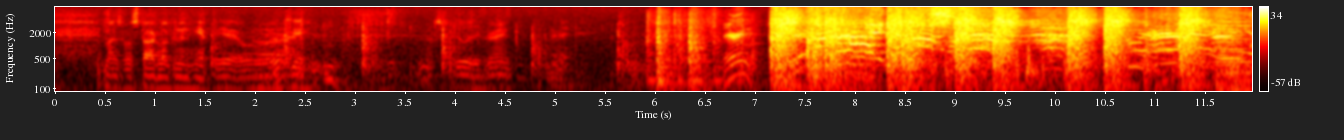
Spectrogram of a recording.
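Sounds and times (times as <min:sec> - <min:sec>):
speech: 0:00.4 - 0:10.1
gunfire shootout: 0:07.2 - 0:11.8.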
